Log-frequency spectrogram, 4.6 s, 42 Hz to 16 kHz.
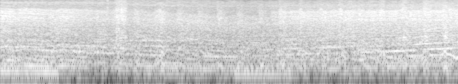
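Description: A race car on the Portugal circuit lifts off the throttle into turn 1, its continuous engine note dropping as it eases off, loud and close with no voices.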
